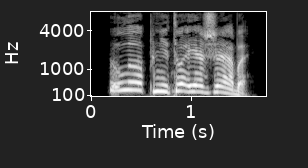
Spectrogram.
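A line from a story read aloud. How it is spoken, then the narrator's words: Bold, joyful exclamation. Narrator (Russian): воскликнул расхрабрившийся и обрадованный возможной встречей с ходящими Лук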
